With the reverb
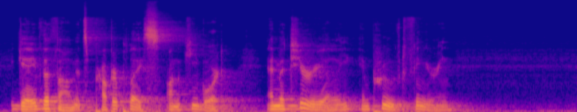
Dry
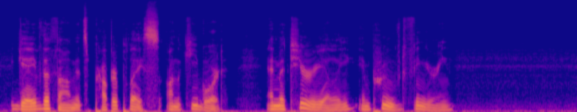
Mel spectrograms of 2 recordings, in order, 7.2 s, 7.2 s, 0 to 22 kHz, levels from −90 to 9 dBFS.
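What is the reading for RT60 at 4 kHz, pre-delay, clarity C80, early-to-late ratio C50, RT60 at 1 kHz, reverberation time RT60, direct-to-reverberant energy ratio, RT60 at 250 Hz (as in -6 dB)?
1.1 s, 6 ms, 15.5 dB, 14.0 dB, 1.1 s, 1.2 s, 11.0 dB, 1.4 s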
